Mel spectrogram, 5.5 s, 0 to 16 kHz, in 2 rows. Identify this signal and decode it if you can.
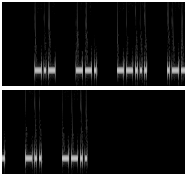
Morse code, heard as a keyed tone, about 36 wpm, spaced as for 20 wpm, 700 Hz. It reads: KG7WDZ
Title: USA Call Signs - 6 Characters - 3x Character Spacing - 35wpm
